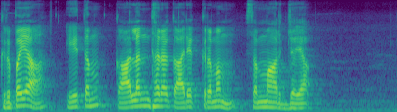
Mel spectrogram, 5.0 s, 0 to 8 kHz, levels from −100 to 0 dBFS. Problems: none marked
